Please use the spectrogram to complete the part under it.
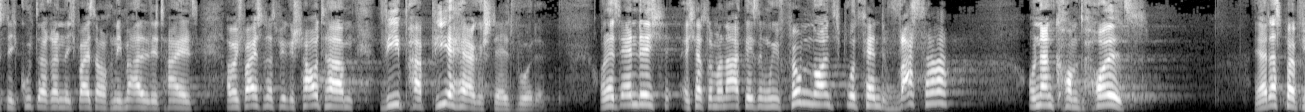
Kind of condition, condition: setting, large echoing room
